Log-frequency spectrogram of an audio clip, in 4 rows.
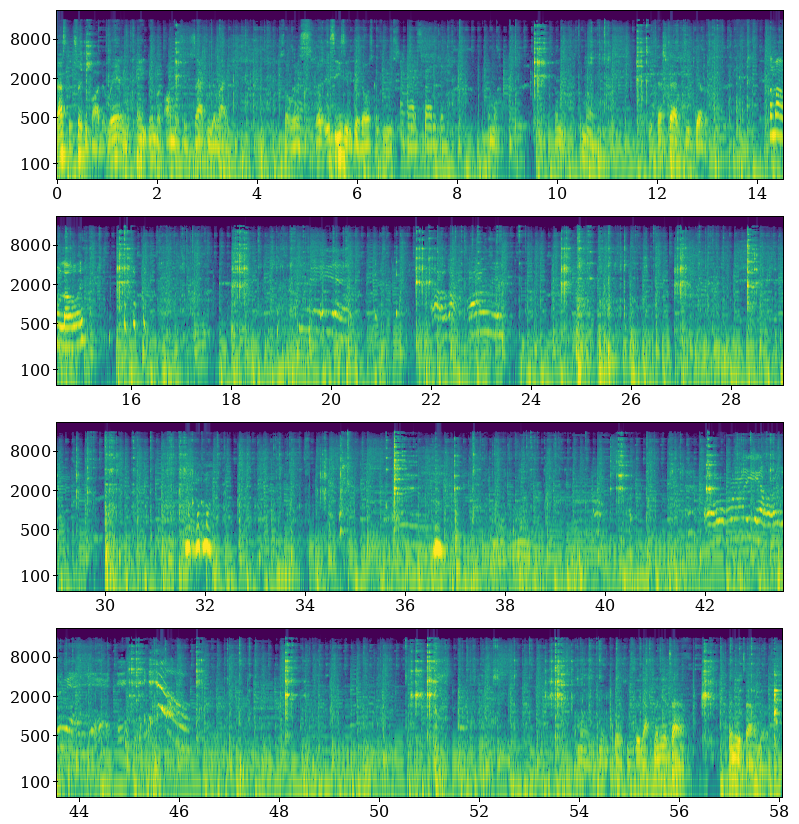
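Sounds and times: candies clinking against glass bowl: 0.0 - 58.0.

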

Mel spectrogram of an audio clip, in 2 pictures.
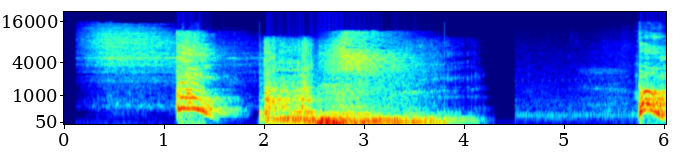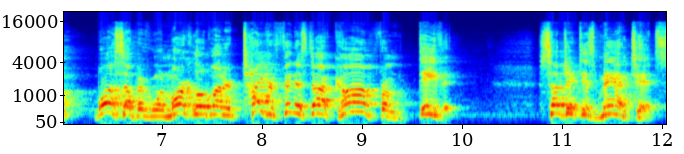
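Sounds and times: big cat growl: 2.0 - 4.2
low tiger roar: 2.0 - 4.2
rising whoosh: 2.3 - 4.1.

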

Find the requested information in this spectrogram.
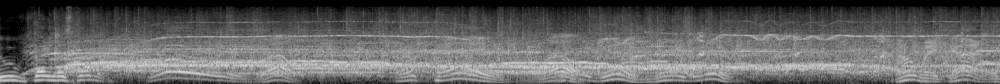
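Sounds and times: crowd whooping and shouting: 0.2 - 10.0
audience applauding: 0.3 - 10.0.

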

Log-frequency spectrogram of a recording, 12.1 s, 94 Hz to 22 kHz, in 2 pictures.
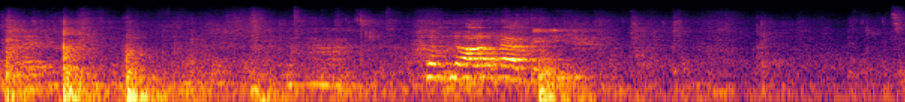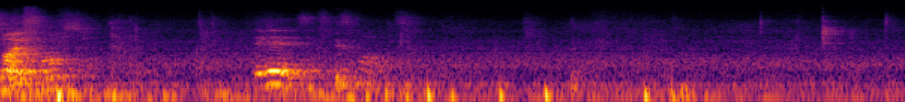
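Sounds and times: low room hum: 0.0 - 12.0
soft low thumps: 6.3 - 7.7, 8.3 - 11.0.

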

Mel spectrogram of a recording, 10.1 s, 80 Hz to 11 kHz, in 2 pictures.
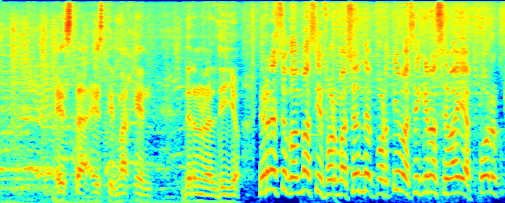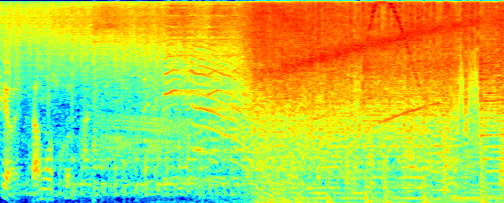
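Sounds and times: intro music: 3.2 - 10.0
falling electronic tones: 7.3 - 10.0.

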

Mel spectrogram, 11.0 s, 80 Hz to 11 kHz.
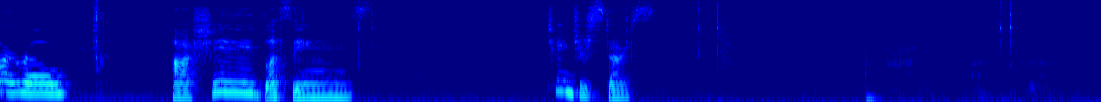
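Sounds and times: faint clicks: 10.0 - 10.3.

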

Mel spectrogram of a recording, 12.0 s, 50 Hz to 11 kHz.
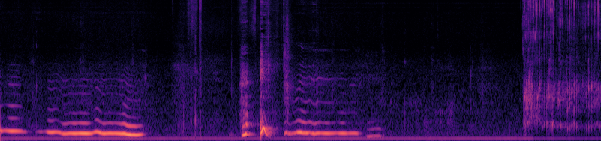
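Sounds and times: person humming a tune: 0.0 - 3.0, 4.8 - 7.8
air conditioner hum: 0.0 - 12.0.

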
